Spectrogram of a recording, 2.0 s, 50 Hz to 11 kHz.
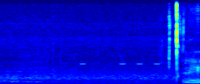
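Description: GoPro Hero 3 Black's stop-recording beeps, heard faintly from about 50 yards away: three short, high tones in quick succession about a second in, over a steady background hum.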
